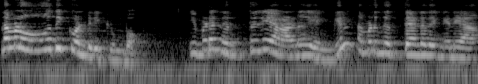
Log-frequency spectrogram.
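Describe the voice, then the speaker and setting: Woman, teacher, lively pitch, explains word by word, rhetorical questions. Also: a little fast. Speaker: Quran teacher. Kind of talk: Quranic Arabic lesson.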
